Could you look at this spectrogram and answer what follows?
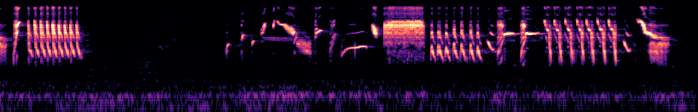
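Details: Hybrid European goldfinch and canary mule in song, mixing buzzy bursts, fast repeated trill notes and clear rising and falling whistles, after a short quiet gap near the start.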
